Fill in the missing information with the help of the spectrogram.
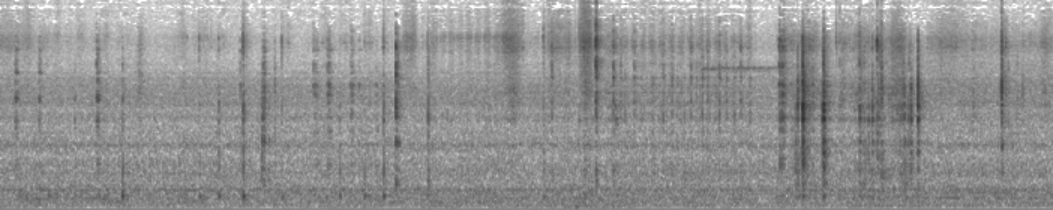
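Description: Paper and art supplies handled on a desk: scattered soft ticks and scratching as a pastel rubs on paper and the sheet is shifted, then a cluster of sharper clacks between about ten and twelve seconds in as small items like a glue stick and pastels are set down.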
